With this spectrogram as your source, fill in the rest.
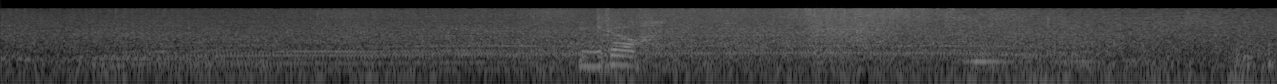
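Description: A small boat's outboard motor hums steadily.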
